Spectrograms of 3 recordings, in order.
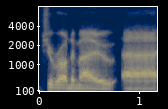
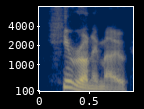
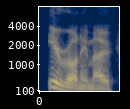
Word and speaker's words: Jeronimo: part of Geronimo except it's almost certainly not Geronimo it's probably more hero Nemo or maybe irani mo pronunciations will vary the relationship between this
